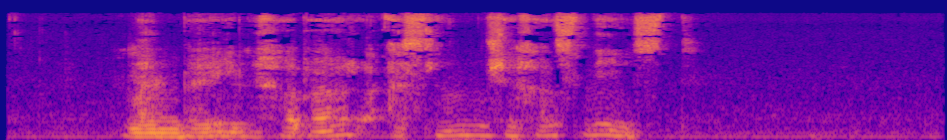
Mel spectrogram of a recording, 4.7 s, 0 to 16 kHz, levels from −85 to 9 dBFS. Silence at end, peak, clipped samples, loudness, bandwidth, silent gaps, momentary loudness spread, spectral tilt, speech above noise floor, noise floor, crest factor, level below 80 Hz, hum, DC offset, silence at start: 0.65 s; 0 dBFS; under 0.1%; -16 LUFS; 11.5 kHz; none; 8 LU; -2 dB/octave; 26 dB; -44 dBFS; 18 dB; -42 dBFS; none; under 0.1%; 0.05 s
